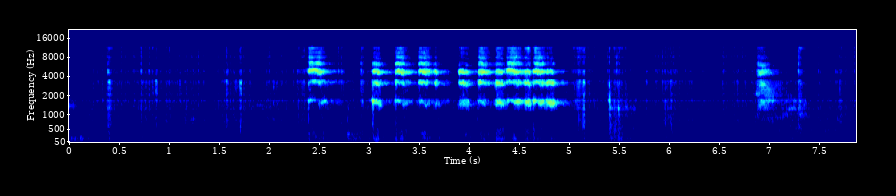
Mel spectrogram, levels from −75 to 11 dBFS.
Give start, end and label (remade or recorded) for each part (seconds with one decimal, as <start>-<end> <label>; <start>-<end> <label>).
0.0-7.9 remade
